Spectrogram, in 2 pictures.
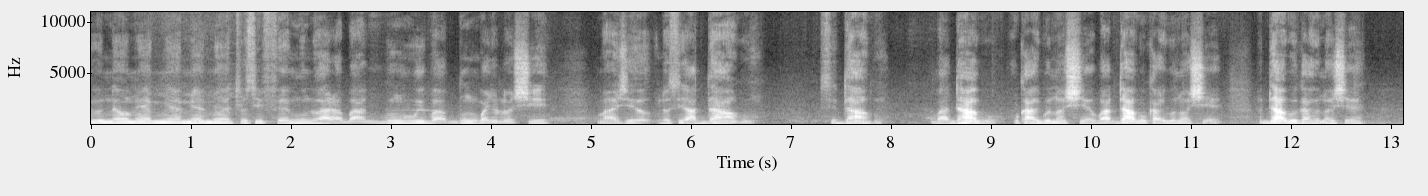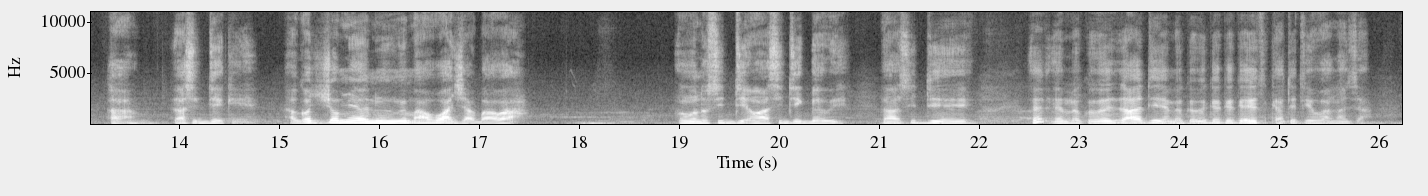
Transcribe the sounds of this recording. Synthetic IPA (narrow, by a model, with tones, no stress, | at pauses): o˧nɛ˧o˧mĩ˦ɛ˦˨mĩ˦ɛ˨mĩ˦ɛ˦˨mĩ˦ɛ̃˧˨ti˨˦lo˦si˦˨fɛ˨˦mũ˦lu˦a˦˨ɾa˨ɡ͡ba˨˦ɡũ˦˧we˦ɡ͡ba˨ɡũ˦˨ɡ͡ba˨d͡ʒɔ˨lɔ˨ʃe˨˦˨ma̰˨ʃe˧˦˨lo˦si˦ɾa˧dã˦˨ɡo˨ | si˦dã˦˨ɡo˨ | ɡ͡ba˨dã˦˨ɡo˨o˦ka˦˨i˨ɡo˦nɔ̃˧ʃɛ˧o˨ɡ͡ba˨˦dã˦˨ɡo˨˦ka˦˨i˨ɡo˨˦nɔ̃˧˦ʃɛ˧o˦dã˦˨ɡo˨˦ka˦˨ɡo˦nɔ̃˧˦ʃɛ˧ | a˨ɾa̰˨si˦de˦˨ke˨ | a˨ɡɔ˦d͡ʒɔ˦mi˦ɛ˦˨nu˦˨we˦mã˦wa˦˨d͡ʒa˨ɡ͡ba˨˦wa˦˨ | o˨o˨˧no˨si˦de˦˨a˨si˦de˦˨ɡ͡be˨we˦˨ | a˦˨si˦de˦˨ | me˨ke˨we˦a˦de˦e˨me˨kʷe˨we˦ke˦ke˦ke˦e˦ti̥˨ka˨˦te˦˨te˨wa˨na˦za˨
